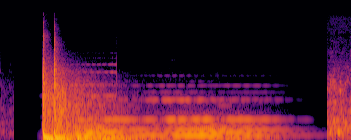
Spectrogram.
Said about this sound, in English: The Netflix bong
